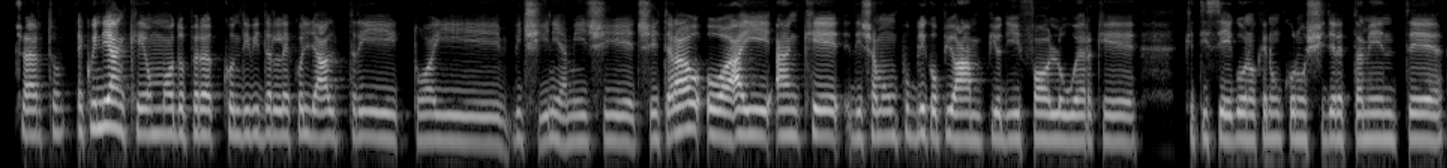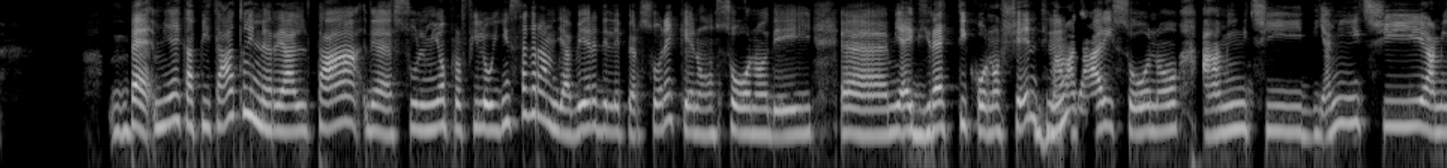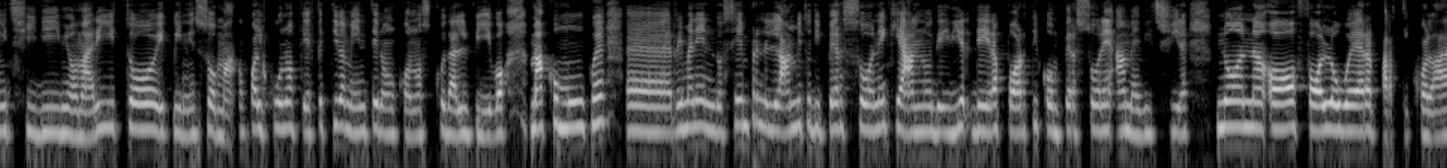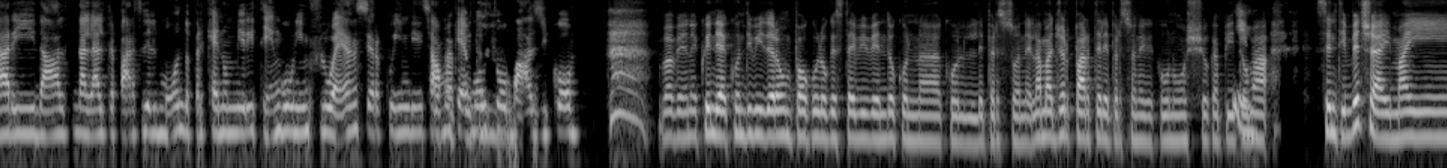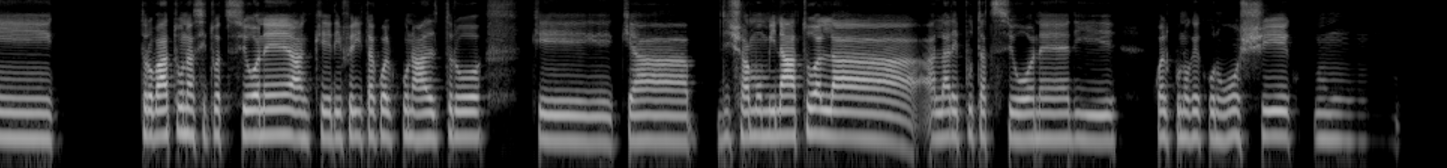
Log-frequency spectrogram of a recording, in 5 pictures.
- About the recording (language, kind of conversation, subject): Italian, podcast, Cosa fai per proteggere la tua reputazione digitale?
- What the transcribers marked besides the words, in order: unintelligible speech; chuckle; other background noise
